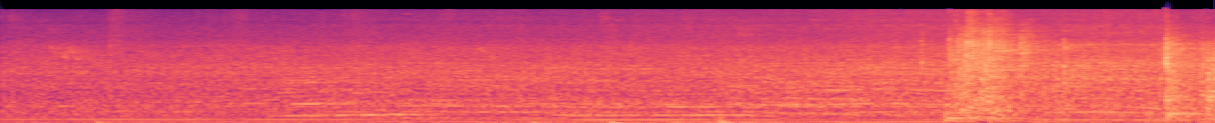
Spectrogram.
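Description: Diesel engine of a Cat compact wheel loader running, its pitch rising and falling as it works the straw pack. A louder burst of noise comes in near the end.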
